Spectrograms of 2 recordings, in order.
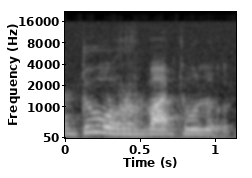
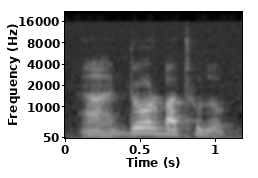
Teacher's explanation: And so if you hear somebody like really hit that R, durbatuluk, that is incorrect. It is a weak R, so you can still roll it, but you won't trill it.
